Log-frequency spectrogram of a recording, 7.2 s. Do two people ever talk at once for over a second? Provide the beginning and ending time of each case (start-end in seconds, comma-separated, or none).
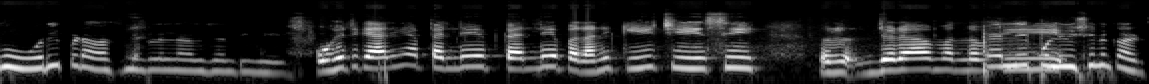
none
